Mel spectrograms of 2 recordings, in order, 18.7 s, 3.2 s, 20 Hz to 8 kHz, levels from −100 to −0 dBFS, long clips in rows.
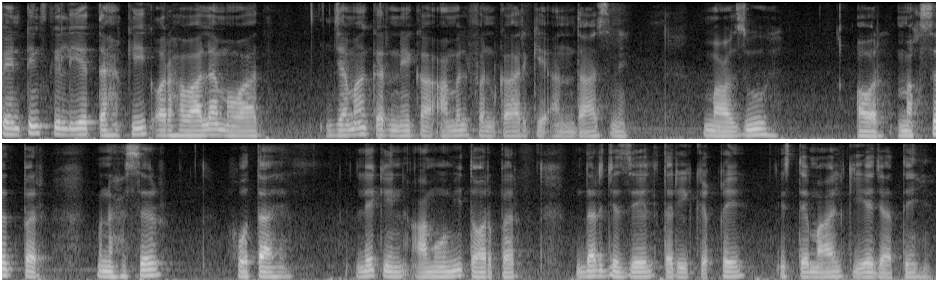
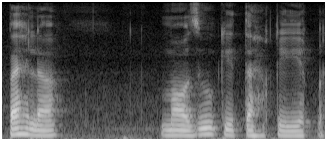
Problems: constant background noise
